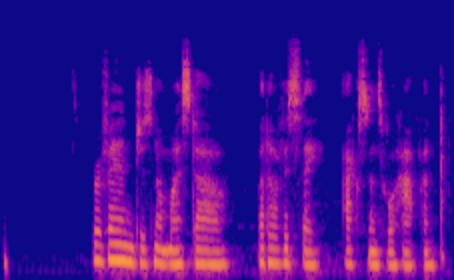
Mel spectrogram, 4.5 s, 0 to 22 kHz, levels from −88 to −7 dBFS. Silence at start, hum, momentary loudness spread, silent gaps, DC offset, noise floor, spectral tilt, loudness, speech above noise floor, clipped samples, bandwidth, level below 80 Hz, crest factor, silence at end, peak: 0.05 s; none; 10 LU; none; under 0.1%; -83 dBFS; -4 dB/octave; -35 LUFS; 48 dB; under 0.1%; 13.5 kHz; -70 dBFS; 20 dB; 0.1 s; -18 dBFS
